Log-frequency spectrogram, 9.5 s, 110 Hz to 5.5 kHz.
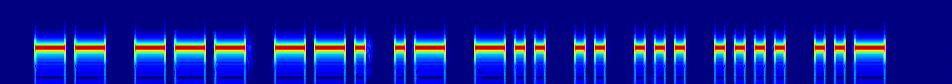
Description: Morse code, heard as a keyed tone, about 12 wpm, 600 Hz. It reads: MOGADISHU
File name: CW / Practice / NationalCapitals12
